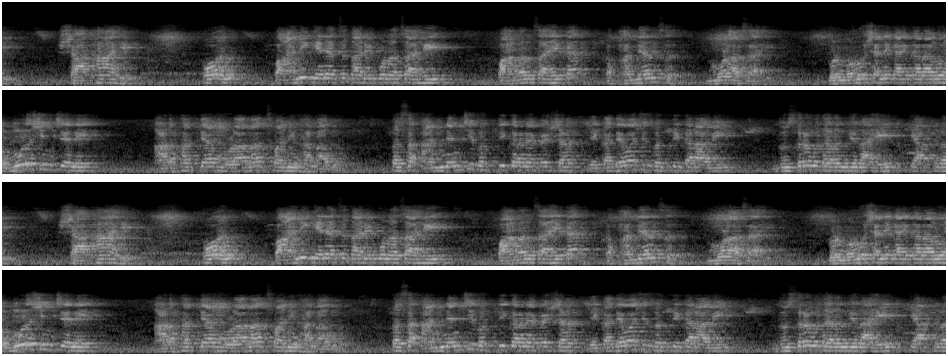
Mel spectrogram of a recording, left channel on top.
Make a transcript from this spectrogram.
शाखा आहे, पण पाणी घेण्याचं कार्य कोणाचं आहे? पानांचं आहे का फांद्यांचं? मुळाचं आहे. म्हणून मनुष्याने काय करावं? मूळ सिंचने, अर्थात त्या मुळालाच पाणी घालावं. तसं अन्यांची भक्ती करण्यापेक्षा एका देवाचीच भक्ती करावी. दुसरं उदाहरण दिलं आहे की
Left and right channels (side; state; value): both; normal; correlation 0.74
